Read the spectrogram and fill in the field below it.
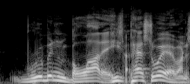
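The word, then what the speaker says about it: Rubén Blades: I always want to pronounce blades Blottis because of the actor Ruben Blottis. – He got in your head, didn't he? – Is it Ruben Blottis? – Yeah.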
